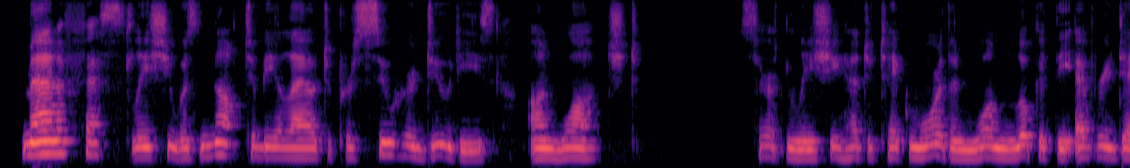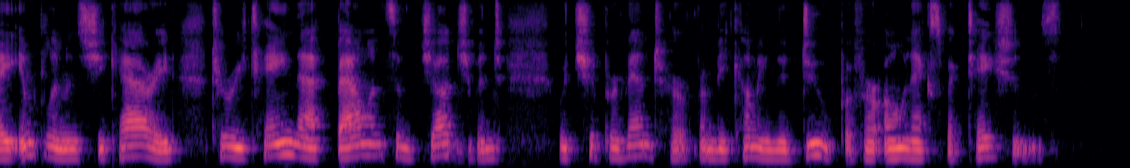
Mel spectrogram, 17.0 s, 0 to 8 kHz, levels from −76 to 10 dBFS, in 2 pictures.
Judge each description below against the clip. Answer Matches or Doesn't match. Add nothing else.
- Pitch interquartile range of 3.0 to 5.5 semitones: Matches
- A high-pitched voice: Doesn't match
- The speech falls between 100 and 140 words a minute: Doesn't match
